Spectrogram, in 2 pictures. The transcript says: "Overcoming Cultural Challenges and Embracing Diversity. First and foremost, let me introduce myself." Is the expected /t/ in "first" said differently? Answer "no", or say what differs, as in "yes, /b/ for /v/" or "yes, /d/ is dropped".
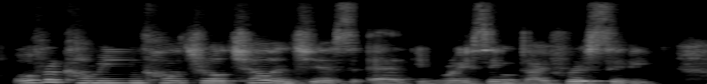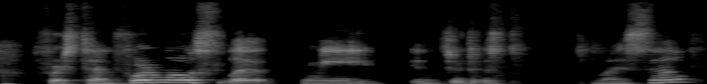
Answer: no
